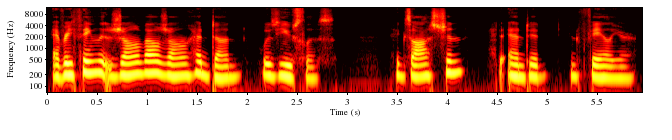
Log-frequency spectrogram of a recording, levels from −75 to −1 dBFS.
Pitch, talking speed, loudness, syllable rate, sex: 190 Hz, 130 wpm, -19 LUFS, 5.2 syllables/s, female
